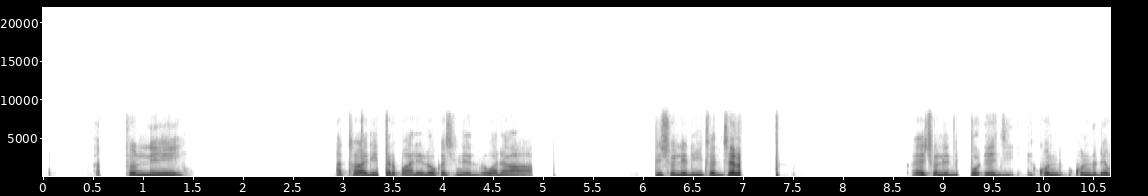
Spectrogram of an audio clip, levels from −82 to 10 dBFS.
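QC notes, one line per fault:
throughout: Opus voice compression. The SILK coder at 12 kbps keeps nothing above about 8.8 kHz and codes the excitation coarsely, so the speech sounds muffled, hoarse and slightly robotic.
0.56–0.84 s, 1.86–1.95 s, 3.34–3.44 s, 4.88–5.11 s, 5.94–6.13 s, 6.97–7.34 s, 9.14–9.29 s: underrun with held sample. The output buffer ran dry and the last value was held, so the sound stops flat for 93 to 372 ms. Live audio was dropped during each gap.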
